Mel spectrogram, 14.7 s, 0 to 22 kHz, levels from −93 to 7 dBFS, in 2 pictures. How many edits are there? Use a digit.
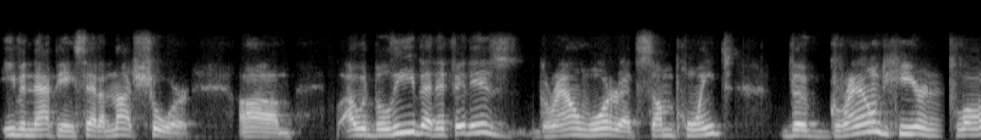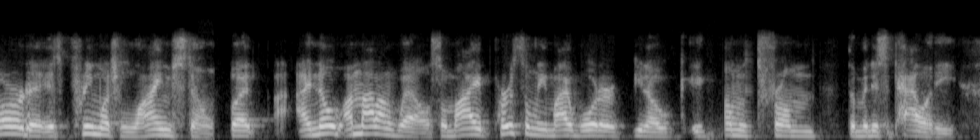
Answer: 2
